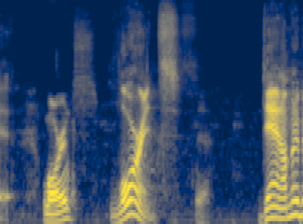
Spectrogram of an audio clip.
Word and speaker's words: Lorenc: that's that's the standard one okay all right Lawrence okay I everyone in case you're just listening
